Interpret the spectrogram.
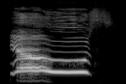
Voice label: dwarf scream news, voices

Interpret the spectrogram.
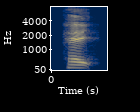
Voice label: male hey short

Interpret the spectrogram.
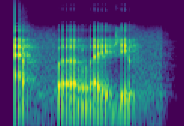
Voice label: robot voice affirmative

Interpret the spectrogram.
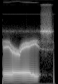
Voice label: "erase", voices

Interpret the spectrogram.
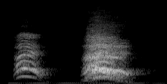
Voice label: military shout "hey"

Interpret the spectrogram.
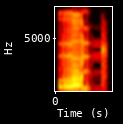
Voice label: "light", voices

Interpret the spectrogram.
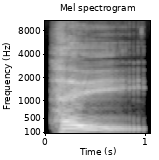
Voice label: male hey low

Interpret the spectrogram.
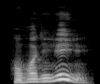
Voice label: male talk excited

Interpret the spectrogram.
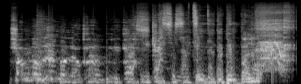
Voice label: monster glitch talk; kreaturen

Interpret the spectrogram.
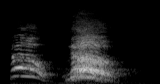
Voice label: military shout english "no"

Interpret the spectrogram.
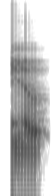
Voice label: robot voice no

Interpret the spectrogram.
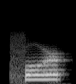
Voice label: robot voice four

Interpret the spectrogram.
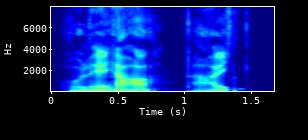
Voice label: male gibberish scandinavian

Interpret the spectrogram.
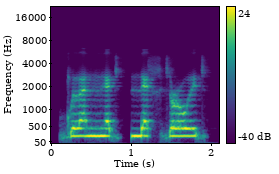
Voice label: robot voice planet destroyed

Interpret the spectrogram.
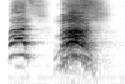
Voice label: military shout german "march"

